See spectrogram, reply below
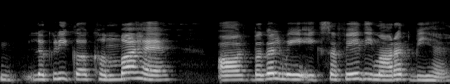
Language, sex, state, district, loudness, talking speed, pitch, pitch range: Hindi, female, Bihar, Araria, -19 LUFS, 175 wpm, 225 Hz, 215-235 Hz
